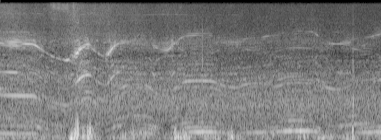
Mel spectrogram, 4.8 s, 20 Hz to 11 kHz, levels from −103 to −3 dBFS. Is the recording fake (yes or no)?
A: no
